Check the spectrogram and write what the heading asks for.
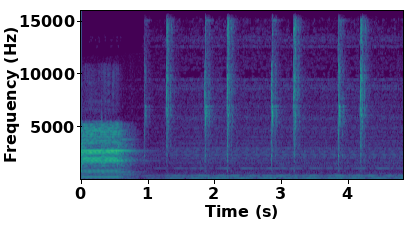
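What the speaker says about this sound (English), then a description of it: "You will hear a buzzer." A buzzer in the Portal 2 video game sounds after a loud tone cuts off, followed by a steady series of evenly spaced sharp ticks over a low electronic hum.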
